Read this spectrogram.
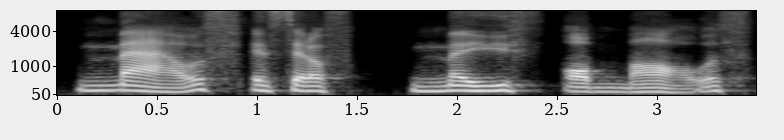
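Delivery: showing how accents shape mouth; accent demo of mouth. Shown as a demonstration. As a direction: mouth said very slowly, three ways, each in a different accent. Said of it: "the way they move their mouth".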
